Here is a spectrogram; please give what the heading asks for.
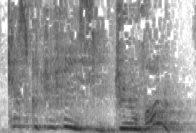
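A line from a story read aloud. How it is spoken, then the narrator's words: Exclaimed. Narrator (French): s'écrie-t-elle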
